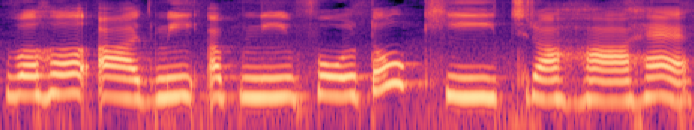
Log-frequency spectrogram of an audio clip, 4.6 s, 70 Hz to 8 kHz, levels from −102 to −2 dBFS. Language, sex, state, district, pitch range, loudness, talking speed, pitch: Hindi, male, Punjab, Fazilka, 230-250 Hz, -14 LUFS, 90 wpm, 240 Hz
